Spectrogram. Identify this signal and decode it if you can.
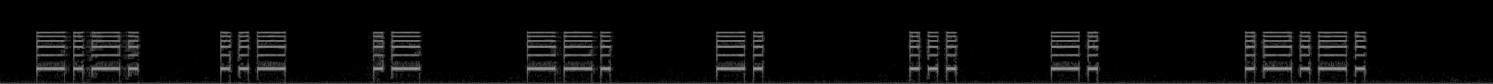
Morse code, heard as a keyed tone, about 13 wpm, spaced as for 7 wpm, 740 Hz. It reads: CUAGN SN <AR>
